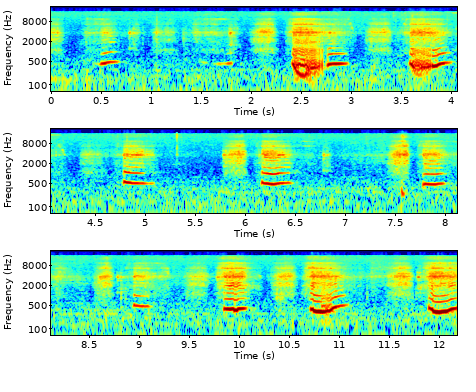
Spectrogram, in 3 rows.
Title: 1 Min of Baby Snoring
